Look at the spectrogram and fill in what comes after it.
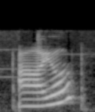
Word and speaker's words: aisle: Y silent S. Aisle, aisle, pasillo.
